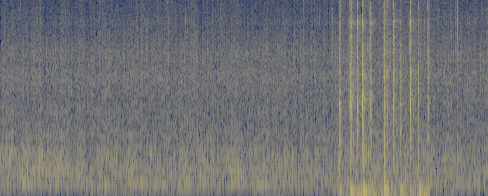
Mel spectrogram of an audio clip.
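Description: Computer keyboard typing sound effect over a faint background hiss, with a quick run of key clicks about four seconds in.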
